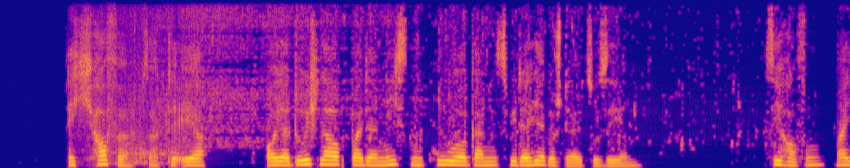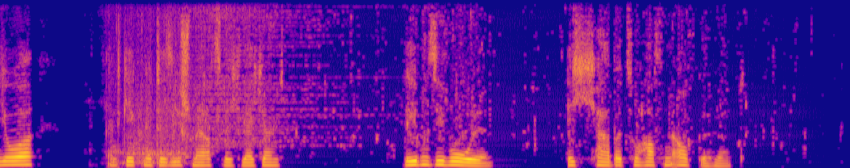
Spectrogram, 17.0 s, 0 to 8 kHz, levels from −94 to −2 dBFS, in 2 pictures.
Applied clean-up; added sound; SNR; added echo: classical method spectral subtraction.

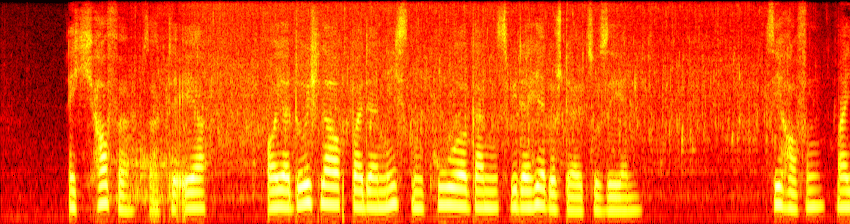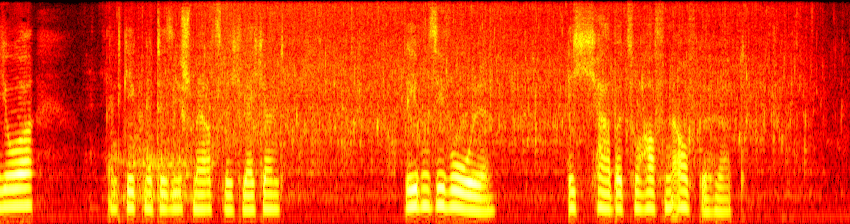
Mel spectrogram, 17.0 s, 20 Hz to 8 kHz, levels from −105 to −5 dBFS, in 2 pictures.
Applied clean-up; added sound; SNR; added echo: none; Toilet flush; 18 dB; none.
